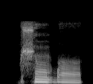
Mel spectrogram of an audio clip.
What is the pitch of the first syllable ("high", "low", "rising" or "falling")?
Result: low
